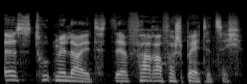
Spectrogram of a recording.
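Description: An actor playing a polite, evasive hotel receptionist in a radio play, courteous, formal and deferential. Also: male voice, a little high, normal speed, background noise, close to an everyday voice. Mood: apologetic, formal.

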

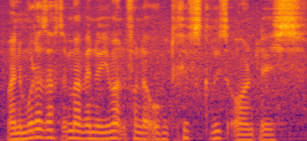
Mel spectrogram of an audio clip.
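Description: A naive, gossipy young man voiced by an actor in a radio crime drama. He chats quickly in clipped colloquial phrases with a creaky voice, over faint noise. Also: medium pitch, a little mellow, lightly acted. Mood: chatty.

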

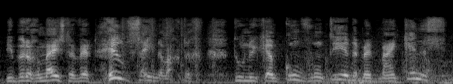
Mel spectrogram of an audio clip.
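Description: A man's voice: a little high, lively intonation, normal speed, pushed and bright, slight background noise. An actor playing an indignant, boastful old activist father in a radio drama, declaiming self-importantly. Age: older.

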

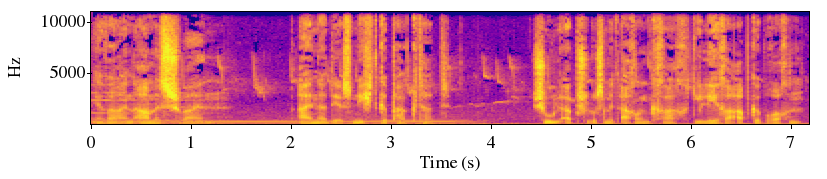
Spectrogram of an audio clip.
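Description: A man playing a persistent, eloquent police inspector in a radio crime drama, speaking deliberately and theatrically. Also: a bass voice, creaky, exaggerated voice. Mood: measured, grave. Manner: deliberate, emphatic, rhetorical.

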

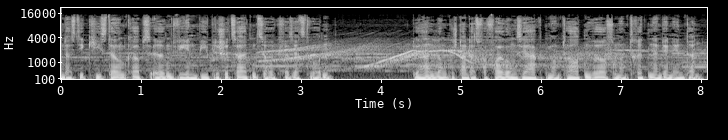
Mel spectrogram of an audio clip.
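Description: An actor playing a driven, obsessive police detective who narrates his investigation in a terse, intense radio drama style. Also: extremely low pitch. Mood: tense, obsessive. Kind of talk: hardboiled first-person radio drama narration. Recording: music under the voice.

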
